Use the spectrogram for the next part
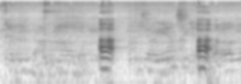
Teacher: huruf hamzah ini ee keluar dari tenggorokan juga. A. Kemudian cara keluarnya itu berupa letupan infari.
